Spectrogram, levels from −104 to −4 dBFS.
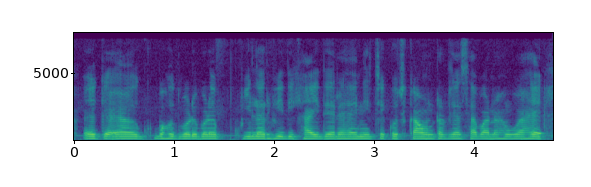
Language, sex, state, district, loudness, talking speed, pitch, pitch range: Hindi, male, Rajasthan, Churu, -33 LUFS, 215 wpm, 155 Hz, 150-155 Hz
